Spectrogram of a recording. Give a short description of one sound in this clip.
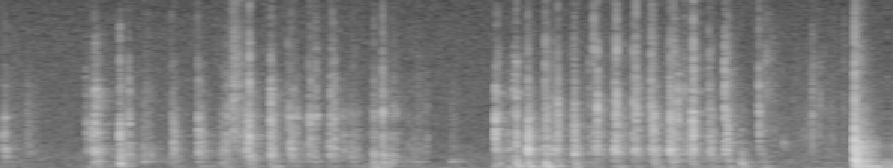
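A screwdriver clicks against metal screws.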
